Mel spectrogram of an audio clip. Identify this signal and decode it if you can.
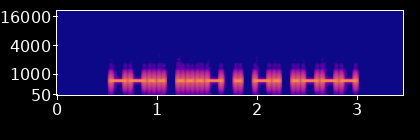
Morse code, heard as a keyed tone, about 25 wpm, 700 Hz. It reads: ZVENJ
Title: Code Groups - 5 Letters - 25wpm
